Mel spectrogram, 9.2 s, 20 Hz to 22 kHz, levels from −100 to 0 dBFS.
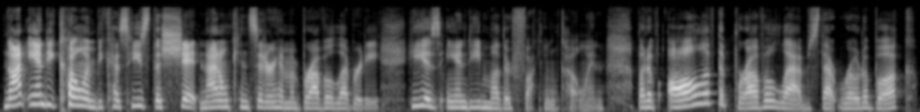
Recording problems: none

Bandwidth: 16 kHz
